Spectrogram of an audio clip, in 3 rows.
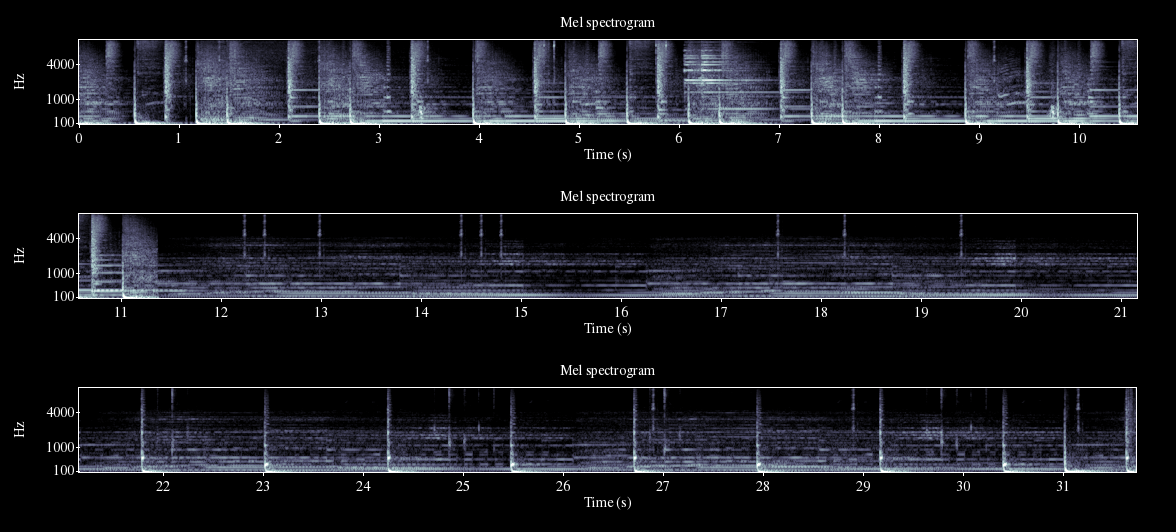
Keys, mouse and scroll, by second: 0.5 Tab, 0.8-2.1 right drag, 2.1 click, 2.7-3.2 scroll down 4, 3.2-3.8 drag, 4.2 scroll up 1, 4.5-5.1 middle drag, 5.1 scroll up 2, 5.5-5.9 middle drag, 5.9-6.4 scroll down 3, 7.7 ctrl+2, 8.1-8.6 middle drag, 8.6-9.0 scroll up 2, 9.0 click, 10.1-11.1 scroll up 2, 11.1 ctrl+r, 12.7 click, 14.1 click, 14.3 alt+shift+click, 14.5 alt+shift+click, 15.3 p, 16.6 Tab, 17.3 click, 18.0 click, 18.4-19.1 scroll down 3, 19.1 click, 20.7 KP_3, 21.5-22.0 scroll down 4, 22.0-23.1 shift+middle drag, 23.1 scroll down 4, 26.6-29.2 right drag, 30.0-31.0 scroll down 6, 31.0 click, 31.2-31.7 scroll down 3.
